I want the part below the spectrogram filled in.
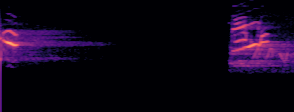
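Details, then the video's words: Eurasian siskin: one bright, high, slightly descending whistled note, then after a two-second pause a short harsh buzzy twitter. "Чиж (Spinus spinus), Eurasian siskin. Голос птаха, the voice of a bird."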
